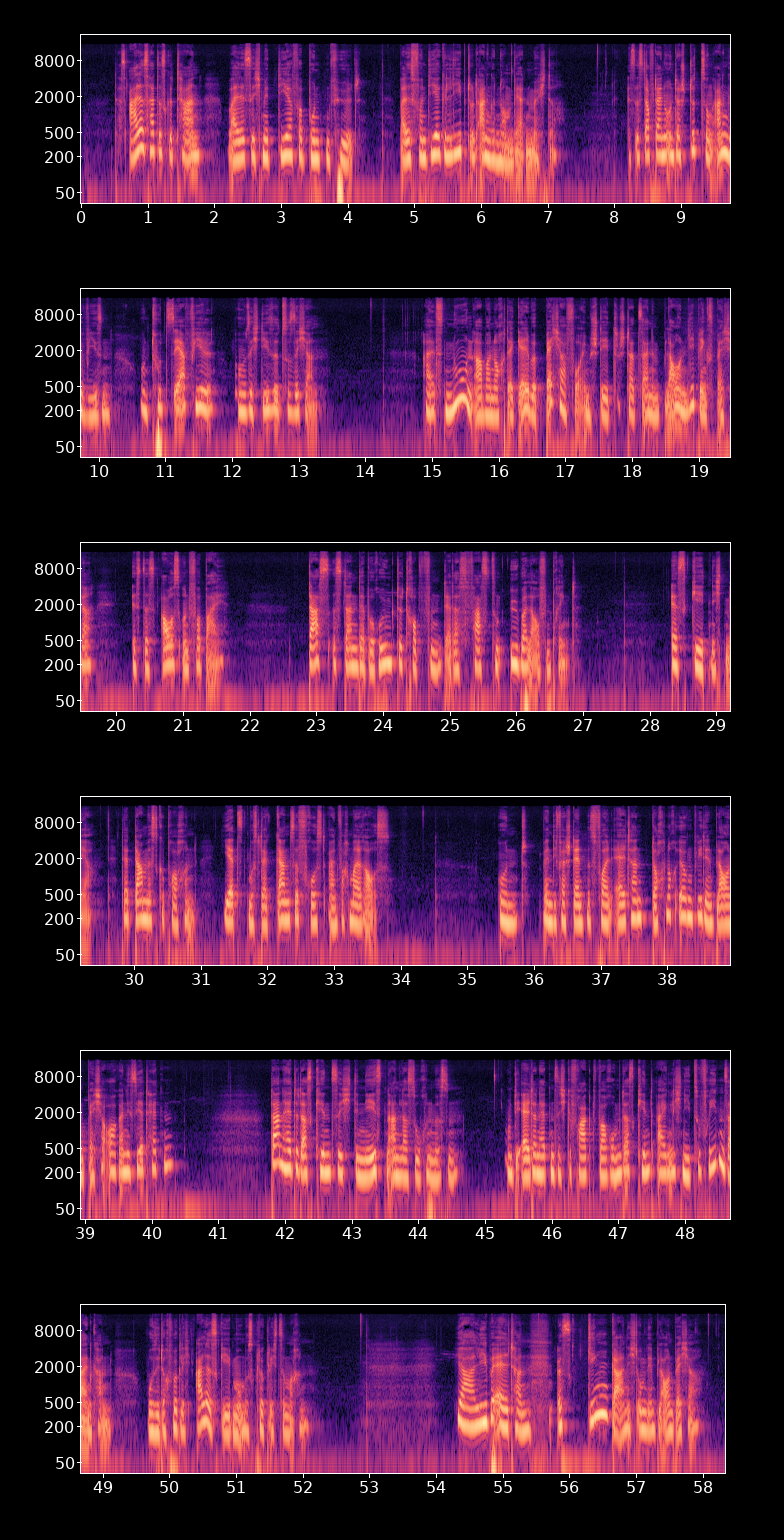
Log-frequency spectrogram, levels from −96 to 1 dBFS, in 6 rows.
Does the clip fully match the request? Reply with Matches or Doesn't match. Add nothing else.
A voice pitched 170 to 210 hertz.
Matches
